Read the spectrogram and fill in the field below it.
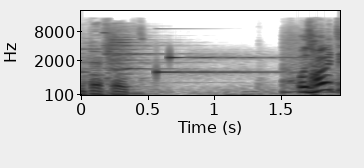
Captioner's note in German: Klingelnder Laut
